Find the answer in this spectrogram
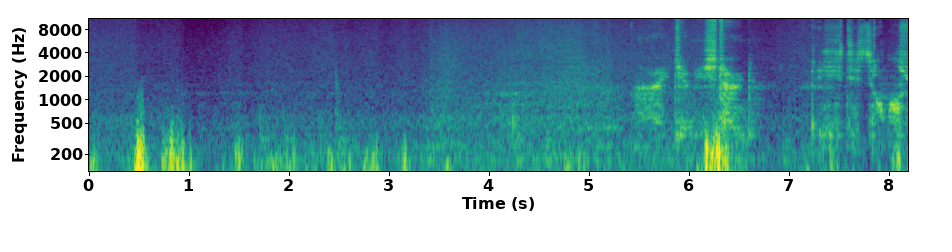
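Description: Hushed whispering between hunters, in short breathy bursts, with a few low thuds in the first second.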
